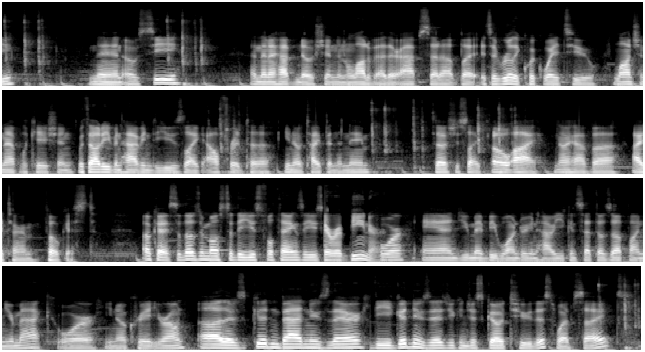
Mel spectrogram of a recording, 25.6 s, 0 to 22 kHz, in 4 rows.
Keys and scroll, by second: 8.5 ctrl+alt+shift+super+space, 10.0 super+c, 10.4 Return.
